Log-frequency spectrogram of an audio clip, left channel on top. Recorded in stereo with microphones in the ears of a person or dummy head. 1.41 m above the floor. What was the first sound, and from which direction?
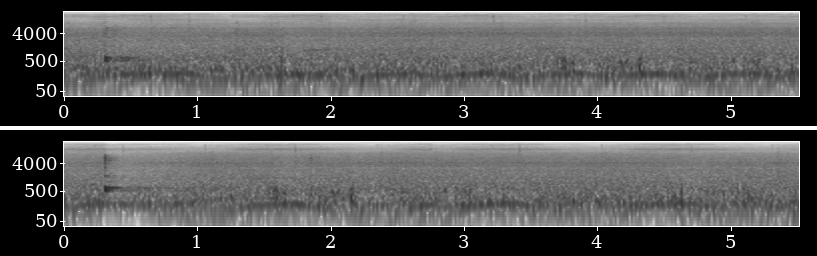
A cowbell, 65° right (ahead or behind).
